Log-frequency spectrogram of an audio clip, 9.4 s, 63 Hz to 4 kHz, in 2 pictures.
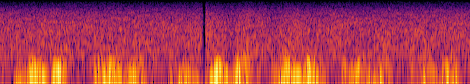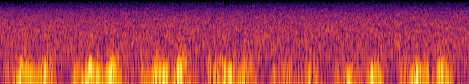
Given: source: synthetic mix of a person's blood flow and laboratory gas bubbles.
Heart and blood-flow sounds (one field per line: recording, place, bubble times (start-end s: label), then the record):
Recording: Doppler ultrasound of blood flow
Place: precordium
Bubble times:
no bubbles
From the record:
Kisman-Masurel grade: 000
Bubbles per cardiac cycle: 0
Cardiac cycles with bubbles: 0%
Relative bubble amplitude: no bubbles discernible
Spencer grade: 0 (complete lack of bubble signals)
